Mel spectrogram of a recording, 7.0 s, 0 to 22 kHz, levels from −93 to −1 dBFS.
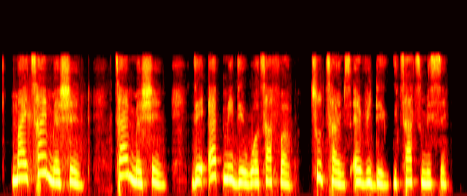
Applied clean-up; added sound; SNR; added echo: none; none; none; none.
